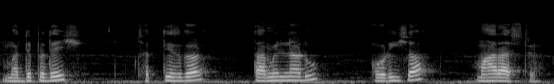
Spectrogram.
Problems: none marked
